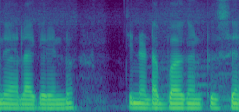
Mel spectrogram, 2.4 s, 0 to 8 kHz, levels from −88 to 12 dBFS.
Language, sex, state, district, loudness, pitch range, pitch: Telugu, male, Telangana, Adilabad, -18 LUFS, 115-120 Hz, 120 Hz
